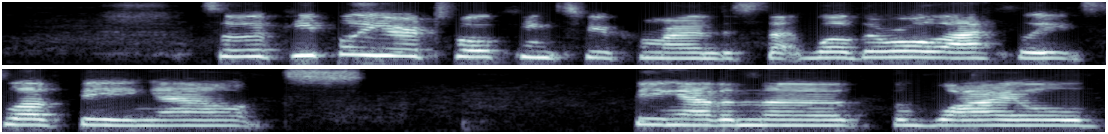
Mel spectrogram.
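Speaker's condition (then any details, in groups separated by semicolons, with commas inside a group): No condition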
